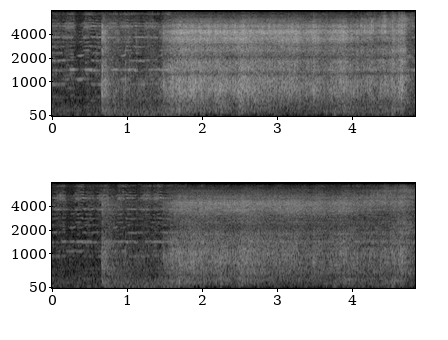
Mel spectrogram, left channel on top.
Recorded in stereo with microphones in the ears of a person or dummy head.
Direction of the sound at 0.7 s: 30° left (ahead or behind).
